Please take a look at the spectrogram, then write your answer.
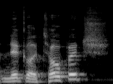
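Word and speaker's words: Nikola Topić: let's jump over uh Nicola topic returning you said it right I'm so proud I did say it right right I'm trying to remember that it's the itch gotta add in that itch but um but so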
